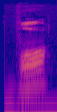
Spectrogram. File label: "v", Esperanto alphabet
